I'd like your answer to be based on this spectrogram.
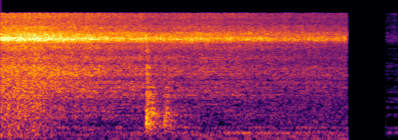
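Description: Mustard water poured into a hot frying pan of okra, potato and small fish, giving a steady close sizzle and hiss with a brief splash, then cutting off abruptly.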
